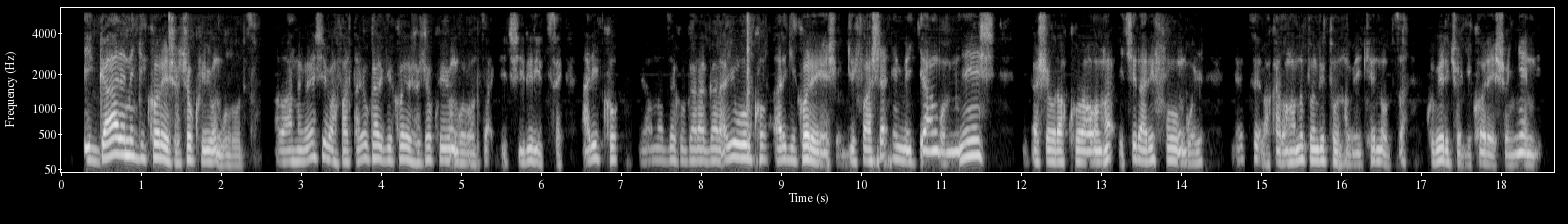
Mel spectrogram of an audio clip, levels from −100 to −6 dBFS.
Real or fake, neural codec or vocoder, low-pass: fake; codec, 16 kHz, 8 kbps, FunCodec, trained on LibriTTS, 25 frames a second; 5.4 kHz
